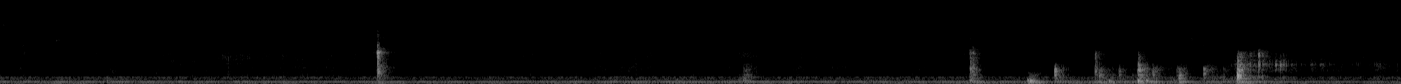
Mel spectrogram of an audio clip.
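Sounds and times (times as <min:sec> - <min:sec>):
low hum: 0:00.0 - 0:14.0.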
